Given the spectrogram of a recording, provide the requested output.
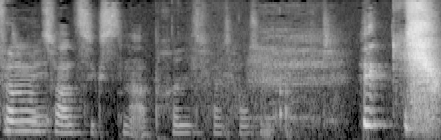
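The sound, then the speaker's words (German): A single sharp sneeze bursts out right after someone finishes speaking, loud, with a breathy hiss at the end. “Gesundheit.”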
